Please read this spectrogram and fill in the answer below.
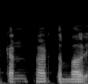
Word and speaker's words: comfortable: Not 4 syllables, but 3 syllables.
